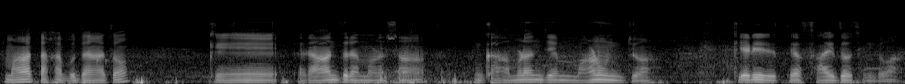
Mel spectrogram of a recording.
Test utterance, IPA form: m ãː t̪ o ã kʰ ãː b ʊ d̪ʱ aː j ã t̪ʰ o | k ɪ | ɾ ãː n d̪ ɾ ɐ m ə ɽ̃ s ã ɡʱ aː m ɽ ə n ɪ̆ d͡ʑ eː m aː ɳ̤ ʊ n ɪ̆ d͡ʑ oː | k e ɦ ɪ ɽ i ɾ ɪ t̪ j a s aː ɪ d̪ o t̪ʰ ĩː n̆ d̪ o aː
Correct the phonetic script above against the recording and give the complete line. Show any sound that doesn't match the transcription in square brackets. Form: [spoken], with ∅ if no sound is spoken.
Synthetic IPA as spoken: m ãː t̪ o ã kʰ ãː b ʊ d̪ʱ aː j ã t̪ʰ o | k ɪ | ɾ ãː n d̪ ɾ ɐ m ə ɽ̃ s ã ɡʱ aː m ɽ ə n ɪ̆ d͡ʑ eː m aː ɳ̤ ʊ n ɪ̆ d͡ʑ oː | k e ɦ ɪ ɽ i ɾ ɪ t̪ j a [f] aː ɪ d̪ o t̪ʰ ĩː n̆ d̪ o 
